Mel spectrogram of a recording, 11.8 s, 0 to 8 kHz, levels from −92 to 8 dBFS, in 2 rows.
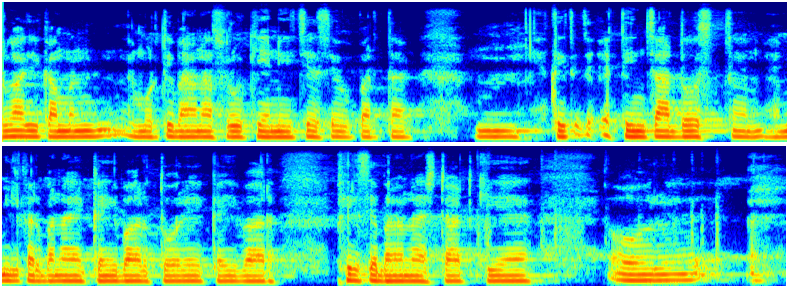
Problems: none marked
